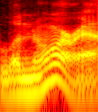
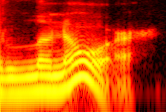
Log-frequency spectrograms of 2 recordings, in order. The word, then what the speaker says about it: Lenora: how hard is that but it's three syllables and a lot of american names have have um two syllables and so people would often drop off the a they would say lenore well i'm not lenore and so over time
